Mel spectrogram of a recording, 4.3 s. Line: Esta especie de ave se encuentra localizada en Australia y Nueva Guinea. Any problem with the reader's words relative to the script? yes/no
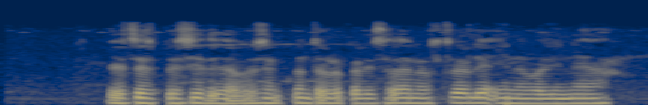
no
